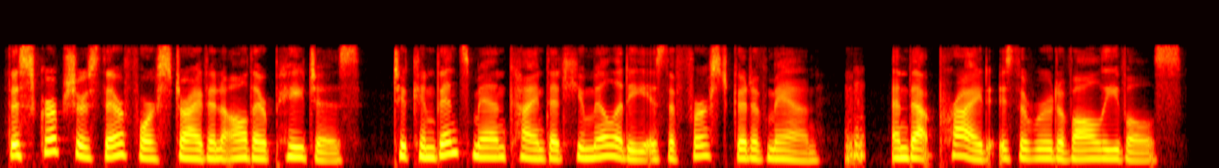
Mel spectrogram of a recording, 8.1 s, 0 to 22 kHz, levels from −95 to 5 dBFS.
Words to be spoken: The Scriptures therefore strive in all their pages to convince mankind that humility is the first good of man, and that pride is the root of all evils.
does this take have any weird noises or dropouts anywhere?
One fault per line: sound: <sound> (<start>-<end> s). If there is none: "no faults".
sound: laugh (5.6-5.8 s)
